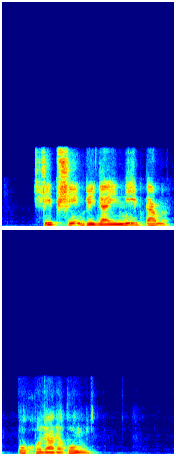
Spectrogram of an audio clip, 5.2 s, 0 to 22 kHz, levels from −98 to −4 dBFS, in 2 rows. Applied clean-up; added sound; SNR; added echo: neural mask model DeepFilterNet 3.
